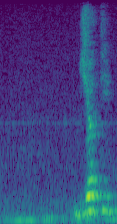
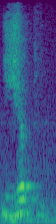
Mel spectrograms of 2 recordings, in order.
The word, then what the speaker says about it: Jyoti: Por eso, la meditación que vamos a hacer hoy, vamos a cantar Jyoti Prana. Jyoti. Si ven en la descripción del video, está escrito con J, pero no es español. Se pronuncia J.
